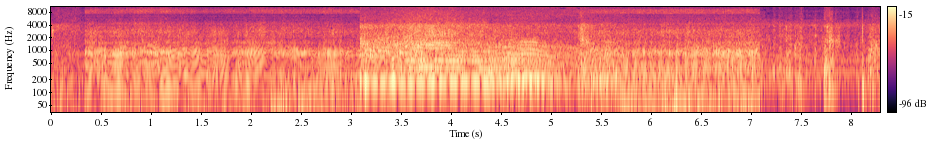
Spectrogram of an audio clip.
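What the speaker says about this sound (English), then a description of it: "Oh, I hear the drone. I think I got a package delivery." A delivery drone flies overhead with a steady, loud buzzing motor whine whose pitch shifts and swells in the middle before settling, continuous throughout with no talk.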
